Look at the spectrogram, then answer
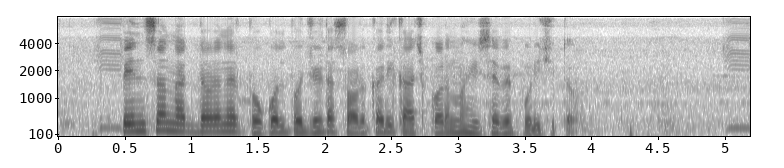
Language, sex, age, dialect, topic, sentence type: Bengali, male, 18-24, Standard Colloquial, banking, statement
